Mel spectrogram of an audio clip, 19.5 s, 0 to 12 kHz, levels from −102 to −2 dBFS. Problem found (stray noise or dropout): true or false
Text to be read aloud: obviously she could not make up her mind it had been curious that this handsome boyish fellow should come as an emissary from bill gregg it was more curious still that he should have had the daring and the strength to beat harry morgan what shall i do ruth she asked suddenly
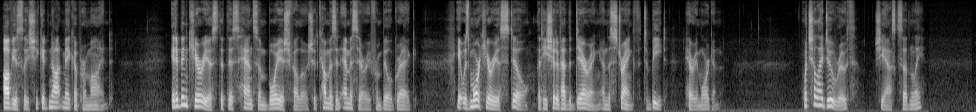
false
